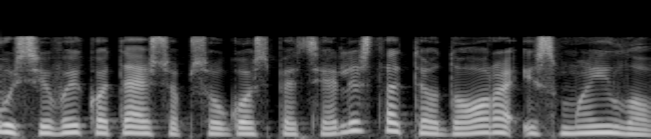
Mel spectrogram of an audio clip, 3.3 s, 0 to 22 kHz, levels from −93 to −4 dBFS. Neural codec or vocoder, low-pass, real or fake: none; 7.2 kHz; real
